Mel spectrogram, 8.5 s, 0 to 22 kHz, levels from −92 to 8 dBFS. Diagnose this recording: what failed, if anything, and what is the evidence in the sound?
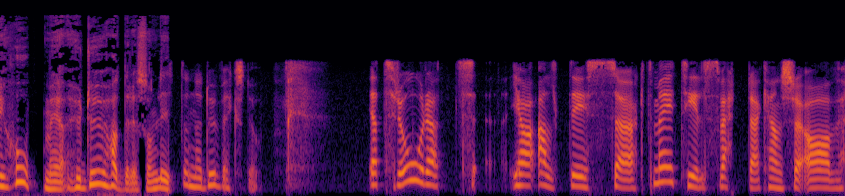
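Input switched to a poorer device at 1.69 s, lasting to the end of the speech. At that point the sound turns dull and boxy with no gap, nothing above 5.9 kHz survives, the level drops a little, and a new, faint background noise appears well below the speech. This points to the driver or device stage, where the system likely swapped to a narrower-band microphone or headset profile with its own response, gain and noise floor.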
